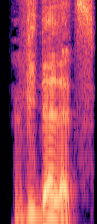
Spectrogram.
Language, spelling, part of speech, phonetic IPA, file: Polish, widelec, noun, [vʲiˈdɛlɛt͡s], Pl-widelec.ogg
